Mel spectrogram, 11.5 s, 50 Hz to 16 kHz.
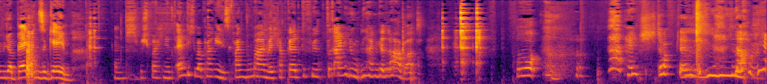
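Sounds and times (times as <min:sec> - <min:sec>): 
speech: 0:00.0 - 0:07.0, 0:07.8 - 0:11.4
metallic cutlery clinking against a plate: 0:06.6 - 0:07.4
laughter: 0:10.5 - 0:11.4.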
